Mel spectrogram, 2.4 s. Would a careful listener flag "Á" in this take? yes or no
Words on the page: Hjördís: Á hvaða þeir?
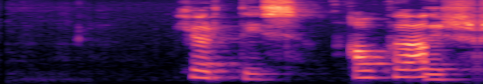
no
